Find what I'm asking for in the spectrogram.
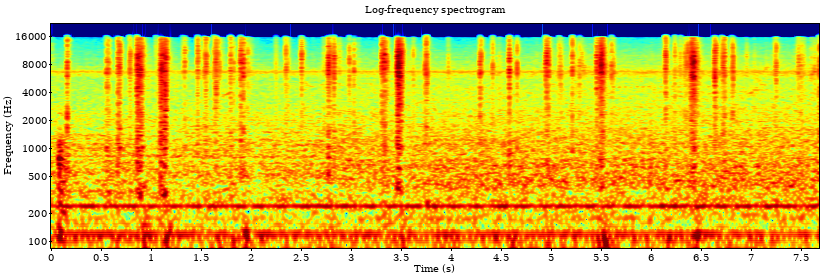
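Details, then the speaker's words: Pressure washer bleeding air from the line before fence washing: sharp, irregular pops, about three a second, over a steady low hum. "Now the first thing you want to do is you want to bleed all the air. You hear that popping? But it'll go pop, pop,"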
